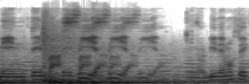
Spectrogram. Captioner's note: echo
